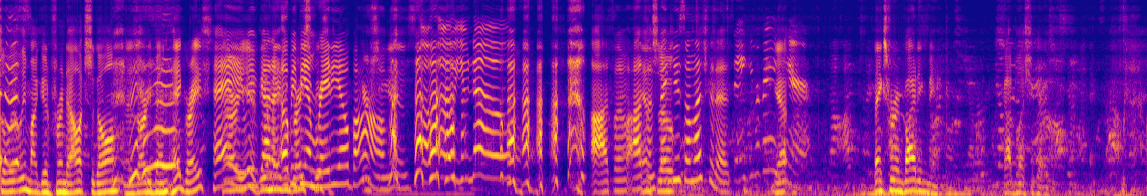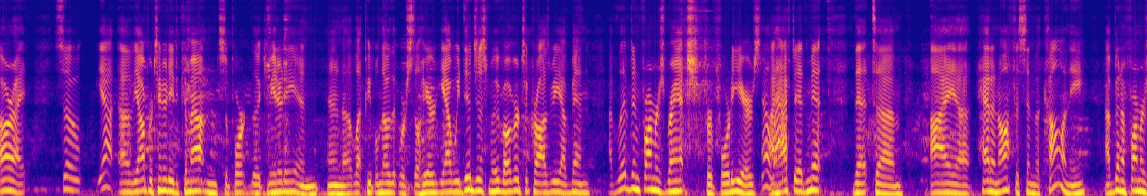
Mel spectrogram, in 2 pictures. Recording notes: at the Farmers Branch Chamber of Commerce 30th Annual Golf Tournament held at the Brookhaven Country Club May 27, 2020.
